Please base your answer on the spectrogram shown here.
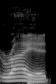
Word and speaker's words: Ryutt: On the planet Riot, but it's spelled Ryutt.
